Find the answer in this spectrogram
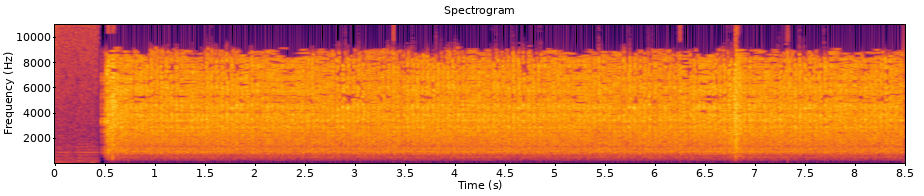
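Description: Loud, steady hissing noise effect that starts abruptly about half a second in and holds level, with a single click near the seven-second mark.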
